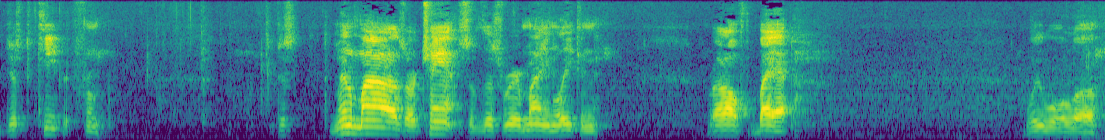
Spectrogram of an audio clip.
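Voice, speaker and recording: Working on an engine in a dim workshop, this home mechanic talks through the job casually, thinking aloud and muttering as a how-to demonstration. His voice is lowish and a little mellow, with a little hiss or hum on the recording.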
